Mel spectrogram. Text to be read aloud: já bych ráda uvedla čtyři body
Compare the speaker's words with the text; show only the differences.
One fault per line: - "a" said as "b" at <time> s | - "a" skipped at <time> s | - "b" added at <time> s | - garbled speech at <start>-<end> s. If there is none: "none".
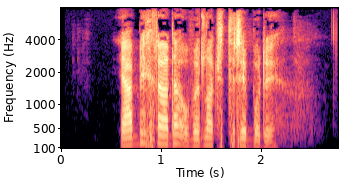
none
